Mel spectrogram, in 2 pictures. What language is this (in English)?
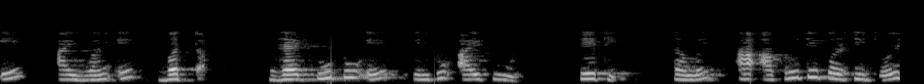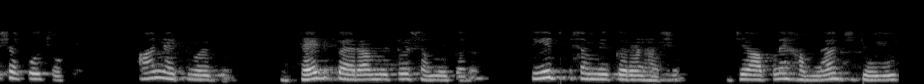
Gujarati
